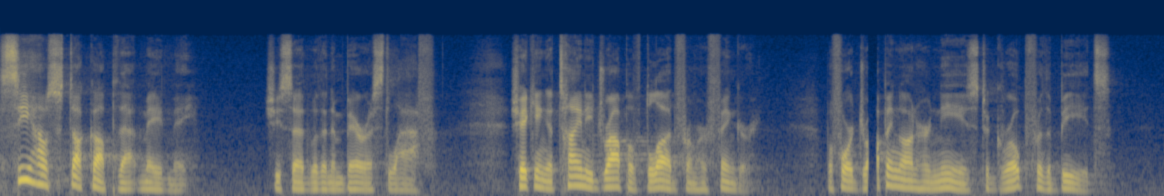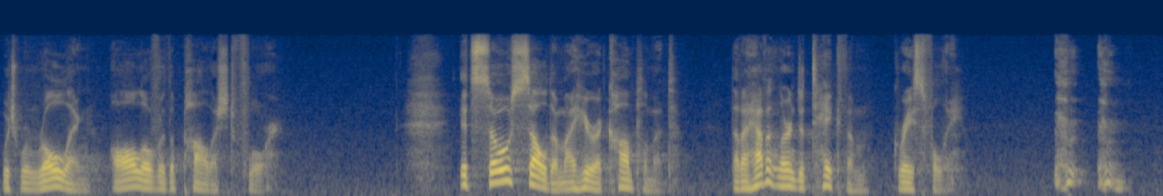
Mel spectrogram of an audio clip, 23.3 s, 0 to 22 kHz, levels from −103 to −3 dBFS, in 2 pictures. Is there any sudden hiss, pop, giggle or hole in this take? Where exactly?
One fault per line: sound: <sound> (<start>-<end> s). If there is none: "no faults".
sound: dropout (8.7-8.8 s)
sound: cough (22.2-23.0 s)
